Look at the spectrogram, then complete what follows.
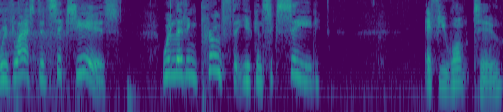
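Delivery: high, dramatic showbiz delivery with dramatic pauses. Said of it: "So this is my [name] impression".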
